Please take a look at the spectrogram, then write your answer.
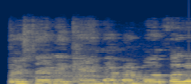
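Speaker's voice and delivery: usual speaking voice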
